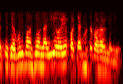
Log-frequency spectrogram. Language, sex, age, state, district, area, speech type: Odia, male, 60+, Odisha, Gajapati, rural, conversation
